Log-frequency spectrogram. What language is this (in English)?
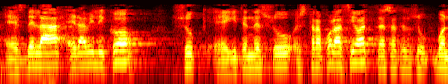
Basque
